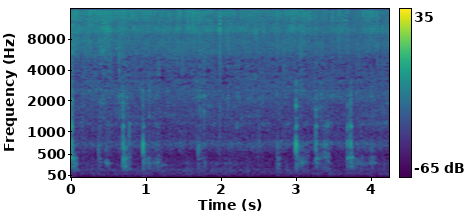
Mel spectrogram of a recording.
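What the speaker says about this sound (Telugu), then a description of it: "పచ్చివాసన పోయేదాకా వేయించుకుందాం." Ginger garlic paste frying in a pan with turmeric for a boti curry, a soft sizzle punctuated by scattered stirring clicks and scrapes, close and fairly quiet with no one talking.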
